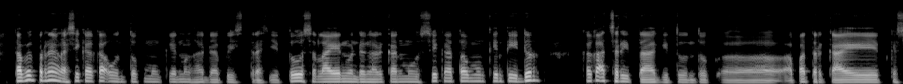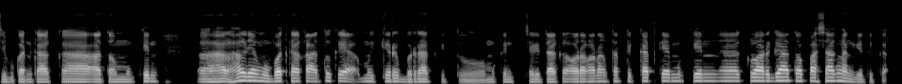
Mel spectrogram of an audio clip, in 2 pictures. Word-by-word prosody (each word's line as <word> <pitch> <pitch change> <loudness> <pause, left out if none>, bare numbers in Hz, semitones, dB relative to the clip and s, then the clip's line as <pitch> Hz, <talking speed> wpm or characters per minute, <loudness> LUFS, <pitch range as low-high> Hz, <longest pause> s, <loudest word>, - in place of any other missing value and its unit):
Tapi 160 +5 +7
pernah 195 0 +4
nggak 125 - 0
sih, 165 - -3
Kakak, 155 +1 +2
untuk 125 -2 -6
mungkin 120 0 -8
menghadapi 110 -1 -7
stres 100 -1 -9
itu 105 +8 -2
selain 125 0 +2
mendengarkan 120 0 -2
musik 125 +6 -4
atau 150 +1 +1
mungkin 150 +1 -3
tidur, 155 +5 +3 0.5
Kakak, 160 +1 +2
cerita 130 -7 +1
gitu 105 0 -7
untuk, 100 +1 -7
eee, 95 -2 -3 0.2
apa, - - -1
terkait 110 +1 +2
kesibukan, 115 +1 -3
Kakak, 125 0 +2
atau 115 - -2
mungkin, 125 +4 -2 0.4
eee, 125 -1 +1
hal-hal 135 +7 +5
yang 175 -2 +6
membuat, 145 +2 +4
Kakak, 145 -2 +2
tuh 165 +3 -2
kayak 150 -3 +2
mikir 140 +1 -2
berat 130 +2 0
gitu 100 -1 -8
mungkin 110 +3 -7 0.2
cerita 120 +1 0
ke 135 - -2
orang-orang 130 +2 +2
terdekat 150 +2 -2
kayak 160 -2 0
mungkin, 160 +2 0 0.2
eee, 160 0 +1
keluarga 165 +1 +5
atau 165 -1 +1
pasangan 160 +1 +3
gitu, 110 -3 -6
Kak? - - -11
130 Hz, 165 wpm, -23 LUFS, 110-150 Hz, 0.5 s, Tapi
